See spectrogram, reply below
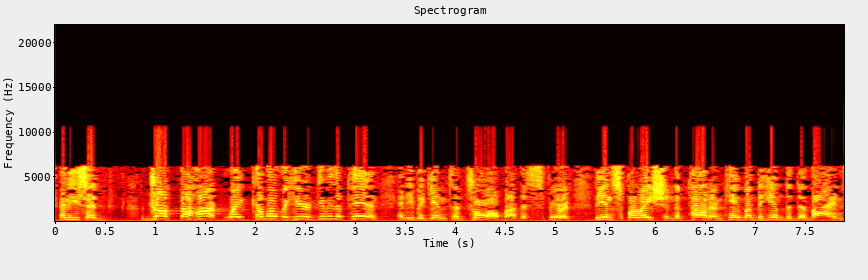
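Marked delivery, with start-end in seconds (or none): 0.9-3.2 higher, quick urgent orders; David suddenly urgent; urgent command. Acted. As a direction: call out, seized by inspiration. David urgent under Spirit.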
